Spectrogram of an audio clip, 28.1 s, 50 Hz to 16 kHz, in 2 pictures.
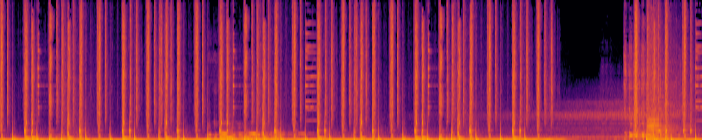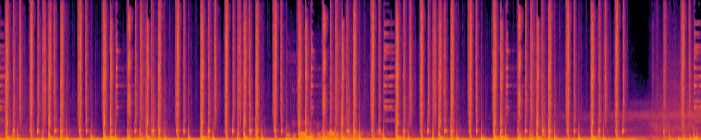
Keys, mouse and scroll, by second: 0.4 click, 1.6 h, 2.8 l, 3.3 l, 3.6 l, 4.1 l, 5.4 l, 6.7-8.3 drag, 9.0 click, 10.2 h, 11.3-13.4 typing, 15.3-17.1 drag, 17.6 click, 18.8 h, 21.0 Tab, 25.7-27.9 drag.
